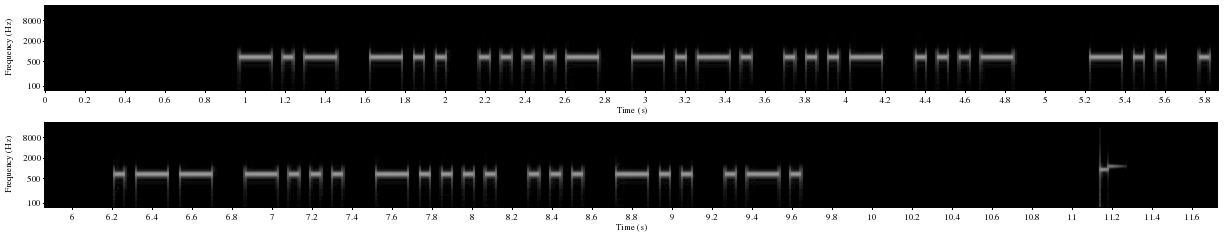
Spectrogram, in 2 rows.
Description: Morse code, heard as a keyed tone, about 21 wpm, 700 Hz. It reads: KD4CVV DE WB6SDR
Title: USA Callsign DE Callsign - 6 Characters - 22wpm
